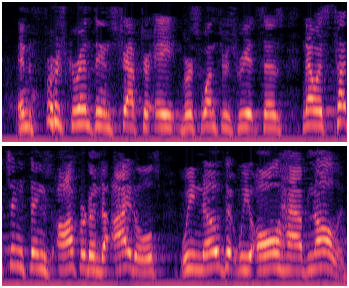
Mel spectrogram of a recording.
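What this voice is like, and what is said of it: Speaker's own non-native accent. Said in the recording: “Sorry for my accents.”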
